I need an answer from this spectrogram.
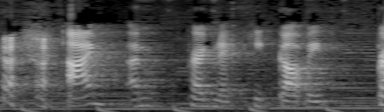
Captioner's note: laughing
